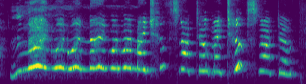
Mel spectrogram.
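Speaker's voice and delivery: very high, very loud screaming cry; gasp, then scream for help like an emergency; a girl shrieking nine one one out the front door; frantic shout. A narrator's reading. Kid yells for help at door.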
